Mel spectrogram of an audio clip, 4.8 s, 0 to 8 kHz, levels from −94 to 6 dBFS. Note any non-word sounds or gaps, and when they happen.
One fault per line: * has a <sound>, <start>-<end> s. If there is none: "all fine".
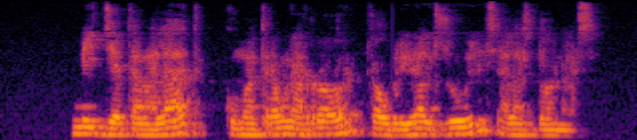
all fine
